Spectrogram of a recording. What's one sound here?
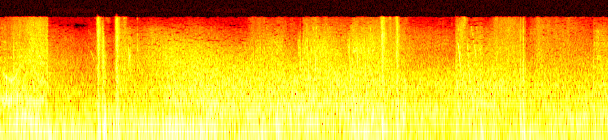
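Blaster guns fire in sharp, quick shots.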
